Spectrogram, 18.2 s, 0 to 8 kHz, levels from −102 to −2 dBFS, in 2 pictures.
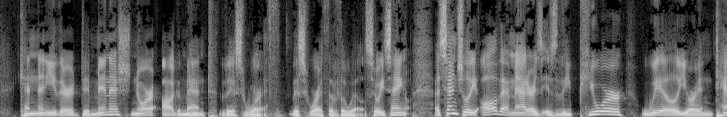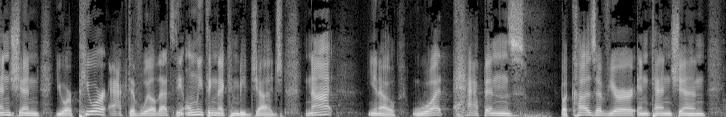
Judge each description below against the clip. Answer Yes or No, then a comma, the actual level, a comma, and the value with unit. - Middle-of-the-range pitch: No, low, 125 Hz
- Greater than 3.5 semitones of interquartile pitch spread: Yes, average, 4.8 semitones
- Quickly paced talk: No, average, 155 wpm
